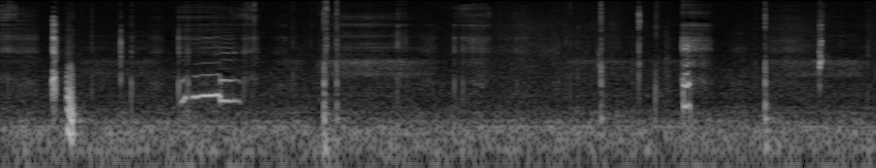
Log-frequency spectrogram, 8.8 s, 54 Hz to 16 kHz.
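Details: Newborn baby, 1 day old, with hiccups: soft, brief catches recurring at irregular intervals against room noise, with one short whimper.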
